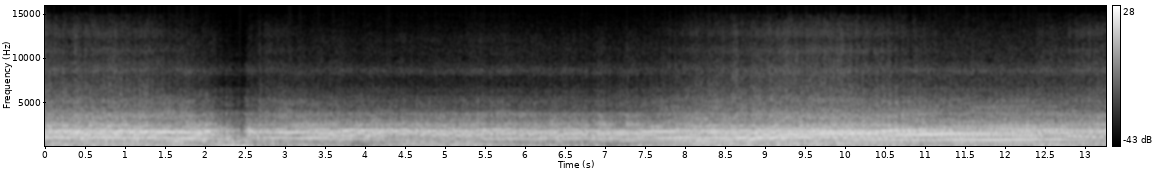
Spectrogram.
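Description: Suzuki GSX-R600 K4's inline-four engine at track speed, with wind rush over the bike. The revs fall, drop steeply with a downshift about two seconds in and are held low through a corner. They then climb steadily under acceleration, with a quick dip at an upshift near the end.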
